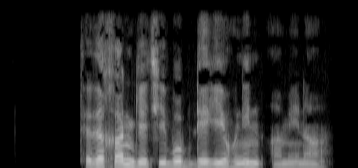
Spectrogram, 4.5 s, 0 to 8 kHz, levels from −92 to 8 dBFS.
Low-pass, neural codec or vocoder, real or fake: 7.2 kHz; none; real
